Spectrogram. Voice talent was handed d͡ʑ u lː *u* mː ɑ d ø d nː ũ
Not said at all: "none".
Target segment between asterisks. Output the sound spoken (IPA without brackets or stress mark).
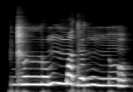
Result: u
